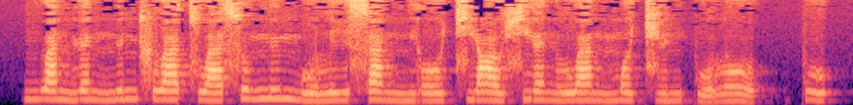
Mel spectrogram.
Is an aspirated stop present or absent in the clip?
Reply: absent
